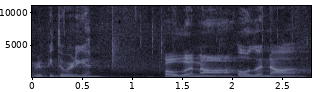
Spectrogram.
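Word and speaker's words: olona: Ola. Are there any alternate pronunciations? Just the one. Ola. All right. Repeat the word again. Ola. Ola.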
